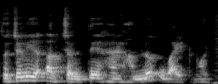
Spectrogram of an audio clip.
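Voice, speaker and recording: A man's voice: medium pitch, a little fast, dark tone, soft background music, low-quality recording. A man teaching chemistry, asking questions and answering them himself. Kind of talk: classroom lecture.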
